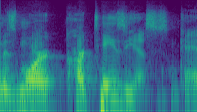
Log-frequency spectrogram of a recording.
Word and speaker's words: Cartesius: his name is more cartesius okay that's the way it's pronounced in Latin and that's where the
